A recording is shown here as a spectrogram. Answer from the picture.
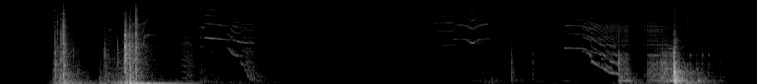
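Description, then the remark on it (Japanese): A door opens with a couple of heavy clunks, followed by high, squeaky hinge creaks and a final louder rattle and thud. It is clear, with no talking. “あなたはドアを開けます。”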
